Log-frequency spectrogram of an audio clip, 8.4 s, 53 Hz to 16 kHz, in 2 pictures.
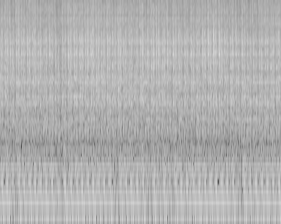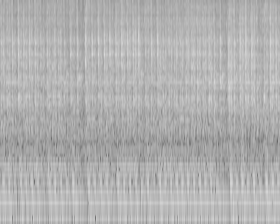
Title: Стук двигателя 2 Yamaha Raptor YFM 660R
